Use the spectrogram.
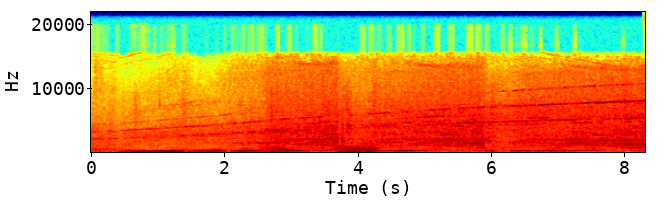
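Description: A Ferrari race car engine in Assetto Corsa EVO climbing steadily through the revs, loud and close, with a rising whine and a few brief gear-change dips, no talking.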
